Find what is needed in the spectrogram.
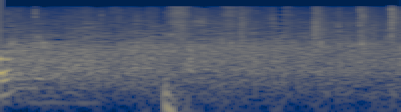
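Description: Large audience applauding: a steady, even clatter of clapping that starts suddenly and holds level.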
